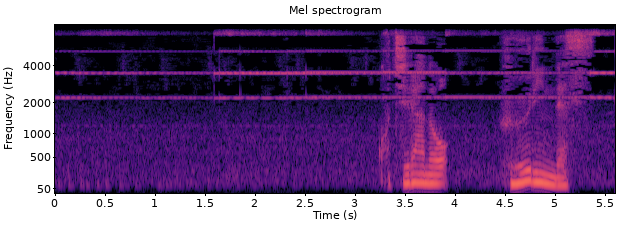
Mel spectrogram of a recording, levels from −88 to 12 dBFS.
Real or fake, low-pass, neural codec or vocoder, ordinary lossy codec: real; 7.2 kHz; none; none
